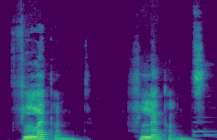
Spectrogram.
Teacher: This adjective consists of two syllables, since I have two vowel sounds, which are the E and the schwa here. So I have to stress the first syllable of this adjective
